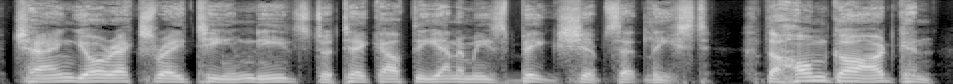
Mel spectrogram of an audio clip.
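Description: A man's voice: medium pitch, moderate pace, no room sound, studio quality, pitched above the performer's own voice, close to an everyday voice. A man voicing an irate, bitter male fleet commander giving orders in an audiobook. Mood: bitter, commanding. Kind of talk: audiobook character voice.

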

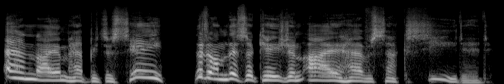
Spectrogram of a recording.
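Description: A man voicing a calm, courteous old male wizard headmaster who speaks pleasantly but firmly. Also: high-pitched, measured pace, no room sound, clean studio sound, voice pushed up, heavily acted.

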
